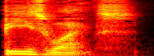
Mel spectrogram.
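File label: "beeswax", English, British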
